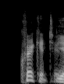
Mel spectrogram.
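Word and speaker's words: Kricketune: Cricketune? – Cricketune.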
